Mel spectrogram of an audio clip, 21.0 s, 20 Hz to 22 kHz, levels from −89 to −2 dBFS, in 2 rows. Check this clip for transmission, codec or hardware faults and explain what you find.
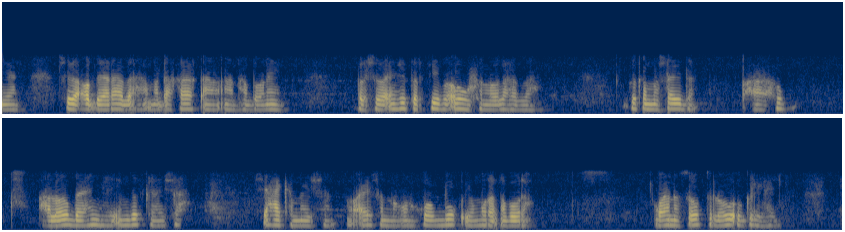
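The clip carries one fault, present throughout: AMR narrowband mobile codec damage. The 8 kHz narrowband coding leaves nothing above 3.7 kHz, passing roughly 200 Hz to 3.6 kHz. Sparse vocal-tract modelling, consistent with a mid-range mode near 7.95 kbps, makes the speech plainly buzzy and synthetic.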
